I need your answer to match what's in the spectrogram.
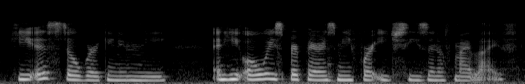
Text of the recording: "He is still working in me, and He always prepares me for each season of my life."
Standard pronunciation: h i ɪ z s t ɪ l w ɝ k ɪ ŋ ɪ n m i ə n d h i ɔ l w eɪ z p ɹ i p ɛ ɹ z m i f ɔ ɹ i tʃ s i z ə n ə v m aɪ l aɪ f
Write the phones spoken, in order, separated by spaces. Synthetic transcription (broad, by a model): h i ɪ z s t ɪ l w ɝ k ɪ ŋ ɪ n m i ə n d h i ɔ l w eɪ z p ɹ i p ɛ ɹ z m i f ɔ ɹ i tʃ s i z ə n ə v m aɪ l aɪ f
